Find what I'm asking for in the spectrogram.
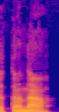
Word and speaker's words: Tanakh: Quando nós vamos para o Taná, que se escreve Tanakh, mas se pronuncia Taná, a Bíblia dos judeus, eles têm os mesmos livros do Antigo Testamento que o nosso.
